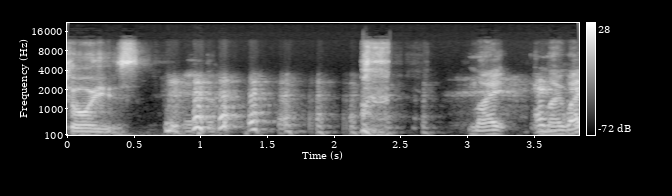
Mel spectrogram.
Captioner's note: laughing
